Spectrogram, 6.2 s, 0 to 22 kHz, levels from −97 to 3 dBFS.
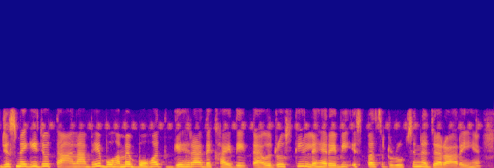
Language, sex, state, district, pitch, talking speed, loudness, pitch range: Hindi, female, Bihar, Jamui, 235 Hz, 235 wpm, -14 LUFS, 210-265 Hz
